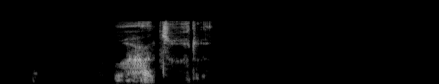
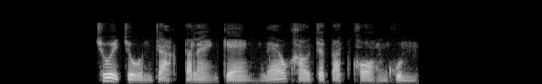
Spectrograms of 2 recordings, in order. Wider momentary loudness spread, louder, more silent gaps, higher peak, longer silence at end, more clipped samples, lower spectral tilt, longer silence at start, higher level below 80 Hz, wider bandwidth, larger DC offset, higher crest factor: first, 20 LU vs 7 LU; second, -26 LUFS vs -19 LUFS; neither; second, -6 dBFS vs -2 dBFS; first, 2.3 s vs 1.25 s; neither; second, -1 dB/octave vs -6 dB/octave; first, 1.15 s vs 0.95 s; second, -78 dBFS vs -62 dBFS; first, 8.2 kHz vs 7.4 kHz; neither; first, 28 dB vs 20 dB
